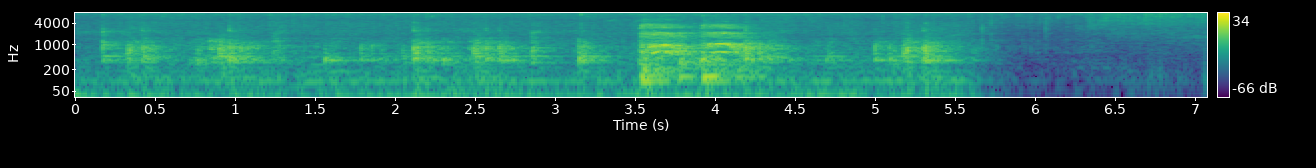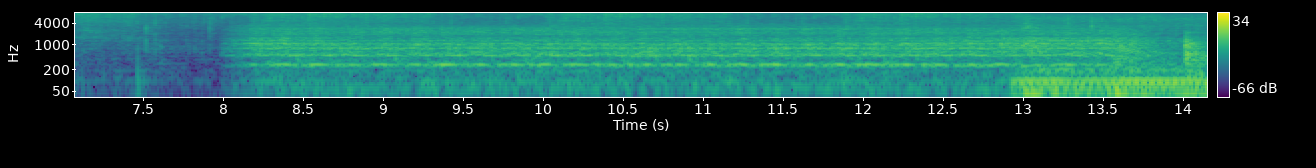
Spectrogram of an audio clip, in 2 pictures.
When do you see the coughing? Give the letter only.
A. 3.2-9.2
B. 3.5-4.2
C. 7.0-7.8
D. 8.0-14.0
B.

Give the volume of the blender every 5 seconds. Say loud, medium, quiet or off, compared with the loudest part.
off, loud, loud.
